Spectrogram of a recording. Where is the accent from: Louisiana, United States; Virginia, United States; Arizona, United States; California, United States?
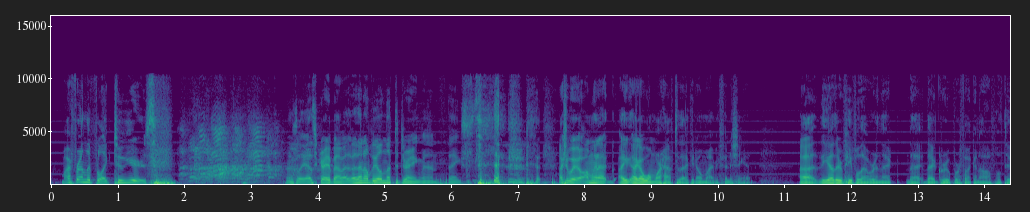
California, United States; San Francisco; now in Chicago, United States; originally I'm from San Francisco. I was born here. I was raised here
